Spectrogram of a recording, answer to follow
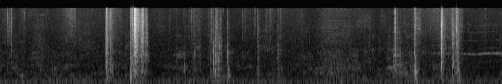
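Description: Framed wall signs being handled on a store shelf: a run of sharp clacks and knocks of hard frames, the loudest a little under two seconds in, with a quick cluster of four near the end, over a steady low hum.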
